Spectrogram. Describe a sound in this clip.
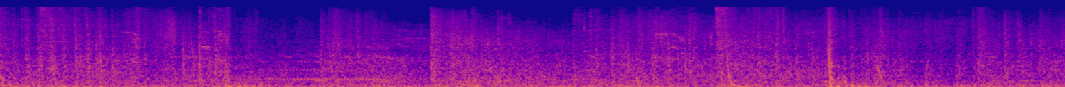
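Heavy armoured footsteps thud on rocky ground.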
